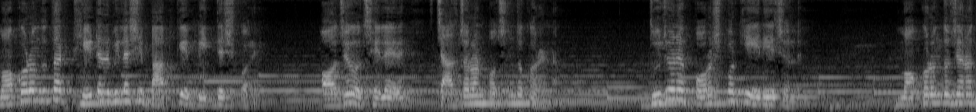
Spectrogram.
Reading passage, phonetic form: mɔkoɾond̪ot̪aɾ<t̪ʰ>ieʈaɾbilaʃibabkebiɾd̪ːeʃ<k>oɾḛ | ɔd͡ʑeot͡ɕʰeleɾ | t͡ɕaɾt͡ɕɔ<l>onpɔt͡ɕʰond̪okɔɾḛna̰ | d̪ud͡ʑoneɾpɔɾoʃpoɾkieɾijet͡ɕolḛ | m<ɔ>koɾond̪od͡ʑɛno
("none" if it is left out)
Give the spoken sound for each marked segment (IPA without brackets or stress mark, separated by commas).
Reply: t̪ʰ, k, l, ɔ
